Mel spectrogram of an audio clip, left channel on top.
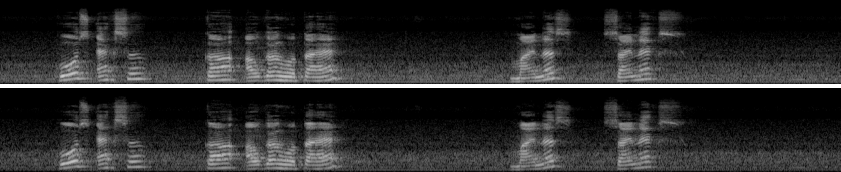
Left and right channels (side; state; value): both; normal; correlation 0.62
